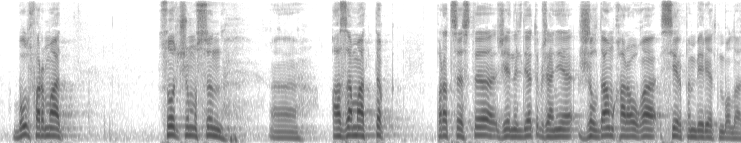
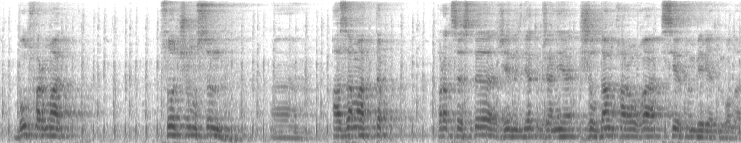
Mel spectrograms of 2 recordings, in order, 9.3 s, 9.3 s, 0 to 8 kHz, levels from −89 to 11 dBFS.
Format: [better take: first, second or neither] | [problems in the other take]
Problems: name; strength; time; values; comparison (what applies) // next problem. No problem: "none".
first | background sound (Idling); 16 dB below the speech // room echo; dies away in 1 s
